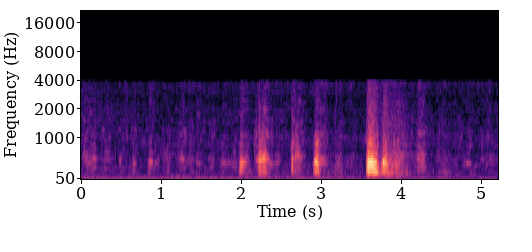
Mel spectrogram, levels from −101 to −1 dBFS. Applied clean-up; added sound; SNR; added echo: neural mask model DeepFilterNet 3.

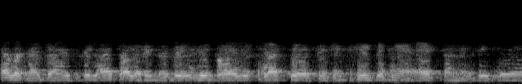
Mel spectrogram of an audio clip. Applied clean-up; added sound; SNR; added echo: neural mask model Resemble Enhance denoiser.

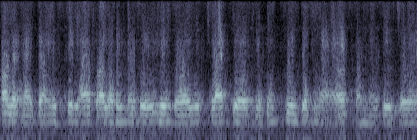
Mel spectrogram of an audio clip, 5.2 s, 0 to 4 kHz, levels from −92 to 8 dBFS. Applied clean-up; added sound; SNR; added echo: neural separator model SepFormer DNS4.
